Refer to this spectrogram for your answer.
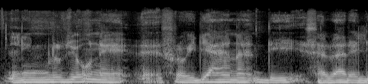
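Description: Noticeable background noise sits behind the voice. A man speaks very slowly at a fairly low pitch. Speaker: film critic. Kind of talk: scripted narration.

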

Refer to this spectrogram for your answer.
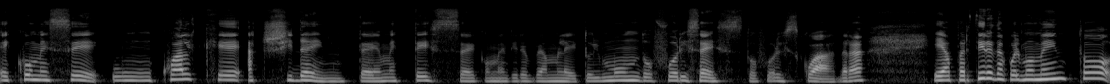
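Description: Against a quiet background, a woman with a medium pitch and lively intonation speaks at a very slow pace. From Naples, southern Italy. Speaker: book editor and translation reviser. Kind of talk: radio interview. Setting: radio studio.

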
